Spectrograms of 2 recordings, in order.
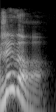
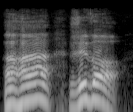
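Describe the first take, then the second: First: Loud, high barked Żywo; angry order. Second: High, loud simple-minded parroting; idiotic echo. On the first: Fisherman urging his men on, angry shout. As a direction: snap Żywo at the farmhands. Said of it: "krzyczał i krzyczał". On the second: The village idiot repeating the fisherman's command, foolish echo. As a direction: parrot the shout like a halfwit. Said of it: "powtórzył idiotycznie znajda". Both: A narrator's reading.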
